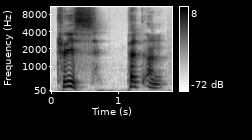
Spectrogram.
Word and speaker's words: Chris Patten: Yani Charles, bu İngilizce'de Chris Patton diye okunuyor.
